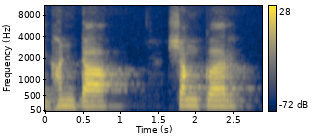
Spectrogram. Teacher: दूसरे अक्षर पर न की ध्वनि आए, नासिका से जुड़ा हुआ ध्वनि हो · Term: अनुस्वार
